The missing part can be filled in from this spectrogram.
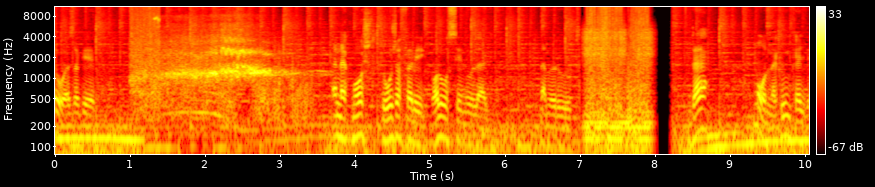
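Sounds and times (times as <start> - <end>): car tyres squealing: 1.0 - 3.7.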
